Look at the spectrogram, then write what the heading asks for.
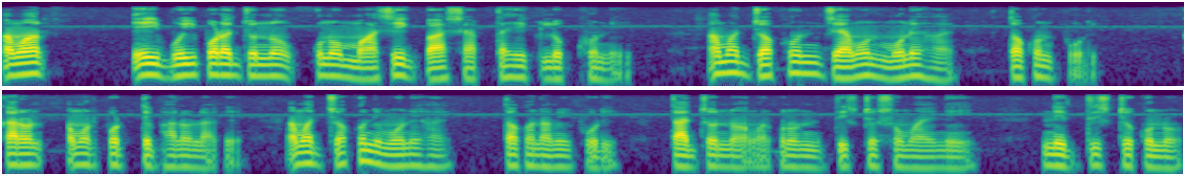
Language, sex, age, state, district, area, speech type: Bengali, male, 30-45, West Bengal, North 24 Parganas, rural, spontaneous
